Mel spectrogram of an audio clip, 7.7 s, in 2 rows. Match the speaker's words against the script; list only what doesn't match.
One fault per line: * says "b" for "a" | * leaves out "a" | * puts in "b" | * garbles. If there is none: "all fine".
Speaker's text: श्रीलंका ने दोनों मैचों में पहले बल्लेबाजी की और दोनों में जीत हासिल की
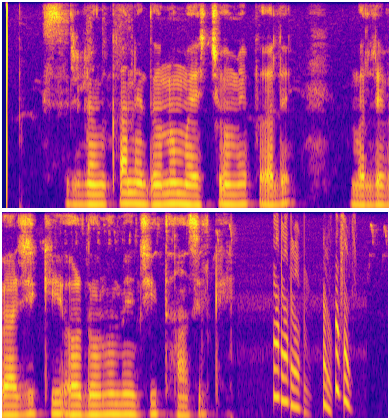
all fine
